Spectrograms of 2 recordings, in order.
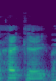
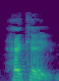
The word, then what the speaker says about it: Hecate: So the Empress appears around a bit of the Hecate, or the Hecate, however you want to pronounce it. Hecate, new from Netflix.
